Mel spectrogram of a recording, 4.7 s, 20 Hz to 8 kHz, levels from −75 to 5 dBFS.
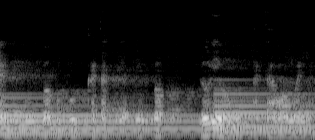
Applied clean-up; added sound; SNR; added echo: none; Piano; 2 dB; reverberation time 1.9 s.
